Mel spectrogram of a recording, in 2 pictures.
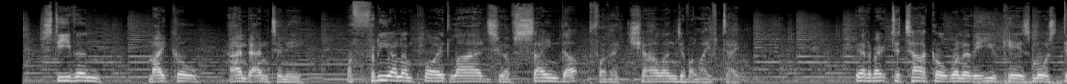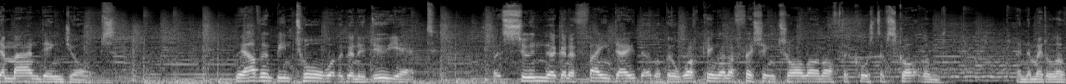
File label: Narrative; Hard Labour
